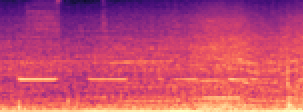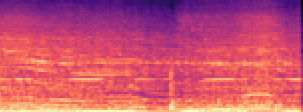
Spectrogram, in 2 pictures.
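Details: Kubota wheel loader that won't reverse up steep hill loaded, reverse relief valve swapped into forward HST circuit: engine bogs with strained drone and hiss as forward drive hits relief and wheels stop; faulty relief valve suspected.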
